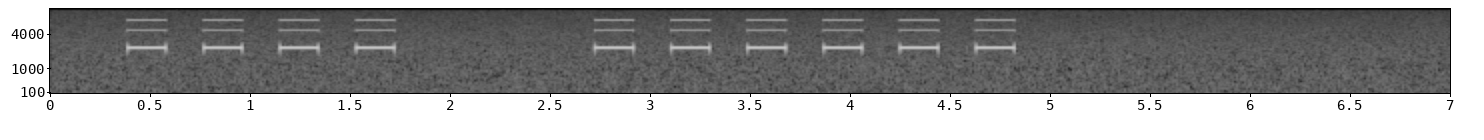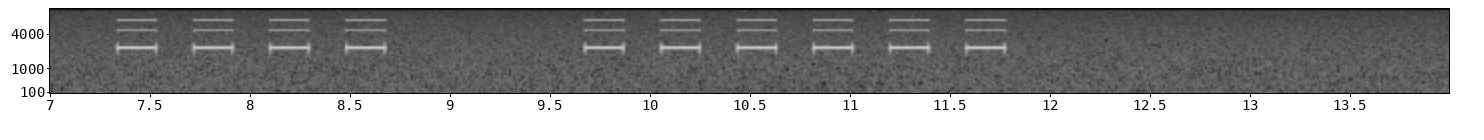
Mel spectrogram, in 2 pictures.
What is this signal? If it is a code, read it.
Beep code, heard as a piezo beeper, played twice, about 2300 Hz. 4-6.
